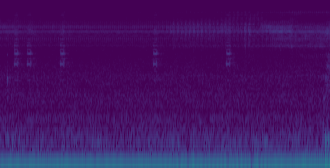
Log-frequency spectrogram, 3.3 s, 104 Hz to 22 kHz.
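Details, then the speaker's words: Homebrew 1980 DMI 220V/12V UPS inverter, half-bridge push-pull driven from 50 Hz input, about 60 W idle and 230 W output: loud steady hum with crackles and ticks, oscillations, worse under load; drive suspected, maybe caps; abnormal inverter hum. "and here it sounds like it's going to explode because some oscillations we've got also some nasty stuff and when I try to drive it a little bit harder sounds really really bad"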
